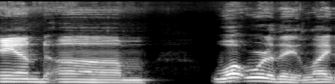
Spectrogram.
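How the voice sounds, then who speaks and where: In a very clean recording with a silent background, a man with a plain, everyday voice talks at a fairly slow pace with ordinary pitch variation. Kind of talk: casual interview questions.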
